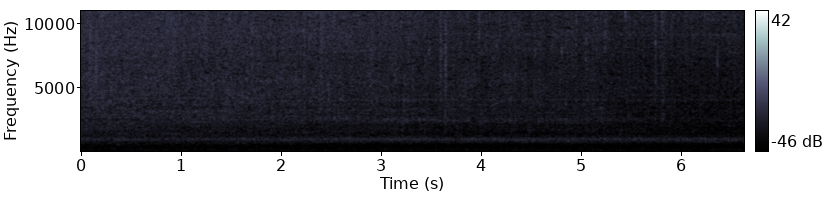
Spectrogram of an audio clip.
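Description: Faint, steady sizzle of chicken pieces, onions and raisins frying in a pan, easing slightly as cream is poured over them.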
